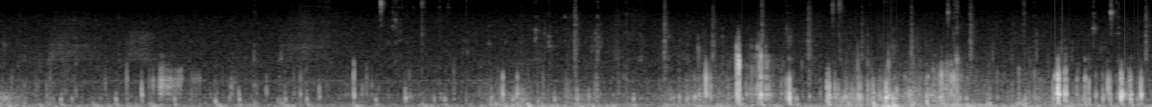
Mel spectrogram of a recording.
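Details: Stomach growling on a birthday after eating cake: irregular gurgling and rumbling bowel sounds with scattered bubbly pops, growing busier over the recording.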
